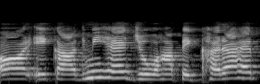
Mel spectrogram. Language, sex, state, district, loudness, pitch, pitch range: Hindi, female, Bihar, Sitamarhi, -15 LUFS, 280 Hz, 240-300 Hz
